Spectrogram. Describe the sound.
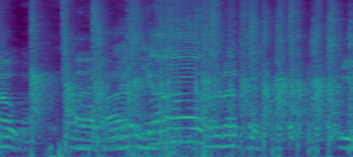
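A group in the La Turca studio in San Andrés Giles claps steadily in a dense, continuous patter of hand claps, with voices talking and calling out over the applause throughout.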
